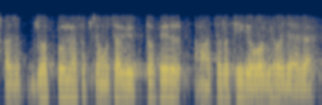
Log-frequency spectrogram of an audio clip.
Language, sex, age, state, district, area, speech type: Hindi, male, 18-30, Rajasthan, Jodhpur, urban, conversation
